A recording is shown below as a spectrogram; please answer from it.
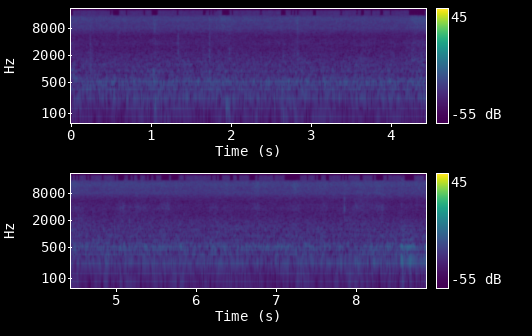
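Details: Many honey bees buzz around a hive while raw honey is being harvested, extracted and filtered. A continuous, even drone of wingbeats stays level throughout, broken only by a few faint taps and clicks.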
